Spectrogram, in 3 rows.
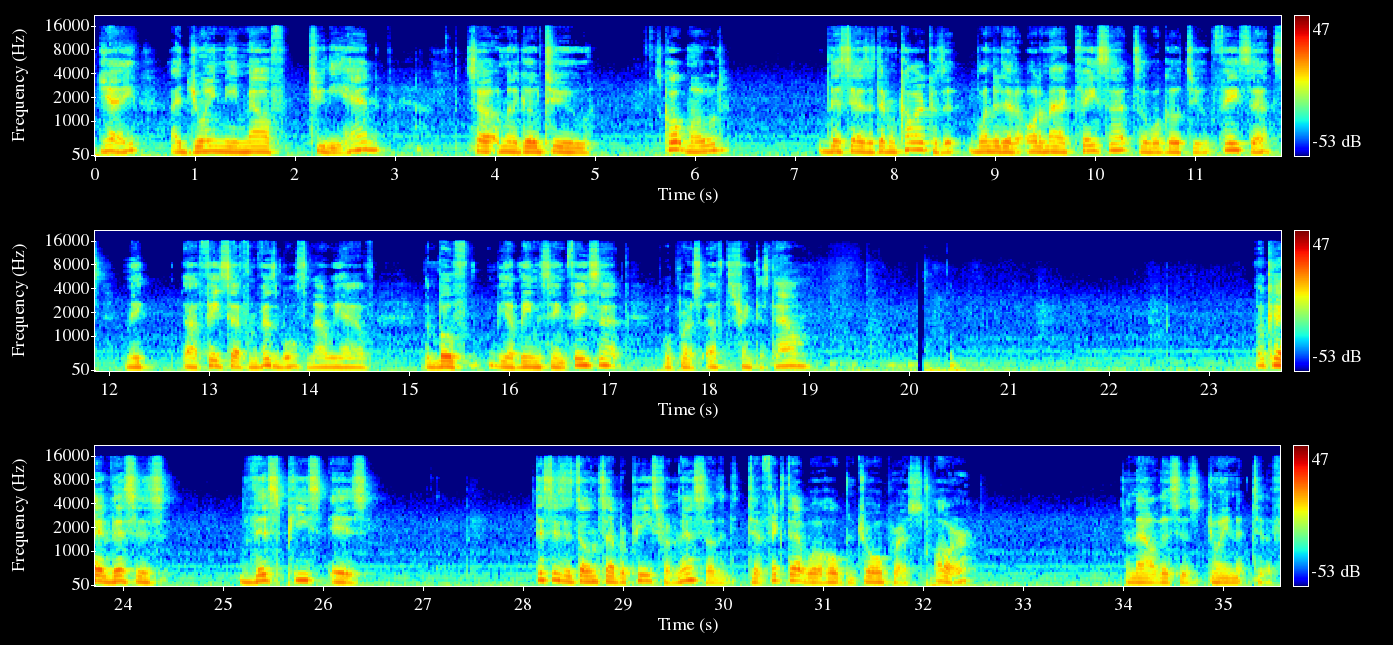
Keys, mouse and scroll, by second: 2.7 shift+middle click, 4.4 click, 5.5 click, 11.2 click, 11.3 click, 13.3 click, 13.4 click, 17.4 f, 18.6 click, 18.7 click, 20.1 Insert, 32.0 ctrl+r, 34.3 middle click.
